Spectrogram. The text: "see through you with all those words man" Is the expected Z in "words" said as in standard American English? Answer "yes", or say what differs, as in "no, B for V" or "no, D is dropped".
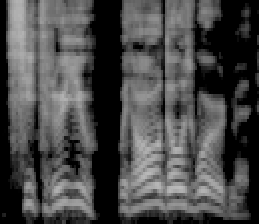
no, Z is dropped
